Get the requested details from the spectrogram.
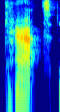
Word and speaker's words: Kat: Another book that I am currently arc reading is called The Reaper's Voice by Kate Bethel. I hope I'm pronouncing her surname right. It's B-E-T-H-A-L. Cat, not Kate. Sorry, I even said that wrong.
